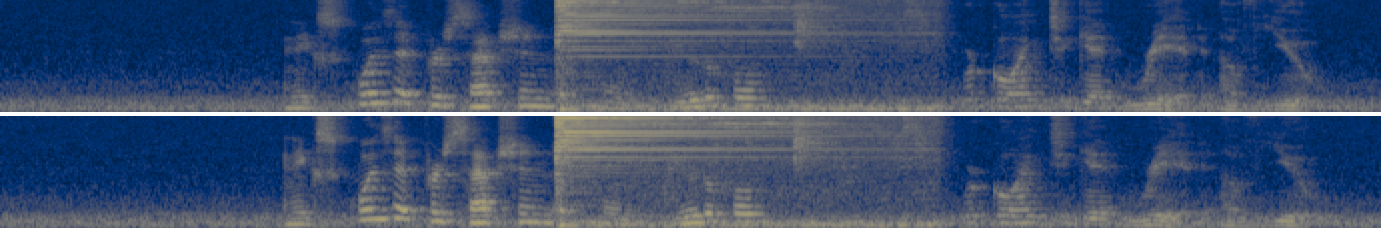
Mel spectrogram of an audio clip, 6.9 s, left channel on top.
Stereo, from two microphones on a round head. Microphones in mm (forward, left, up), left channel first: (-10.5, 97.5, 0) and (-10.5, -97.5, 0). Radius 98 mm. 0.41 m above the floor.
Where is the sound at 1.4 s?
65° right (ahead or behind), 2.5 m; by 3.8 s 30° right (ahead or behind), 1.7 m.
